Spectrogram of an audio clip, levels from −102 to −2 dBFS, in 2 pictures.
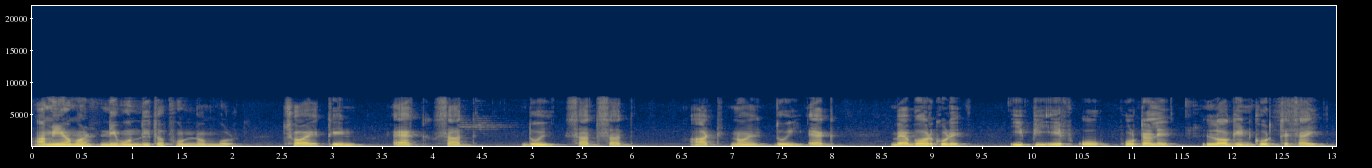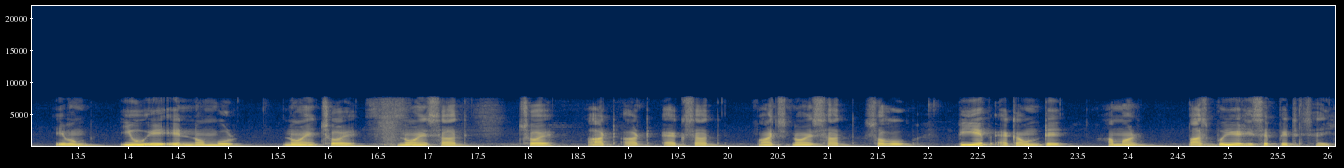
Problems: constant background noise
